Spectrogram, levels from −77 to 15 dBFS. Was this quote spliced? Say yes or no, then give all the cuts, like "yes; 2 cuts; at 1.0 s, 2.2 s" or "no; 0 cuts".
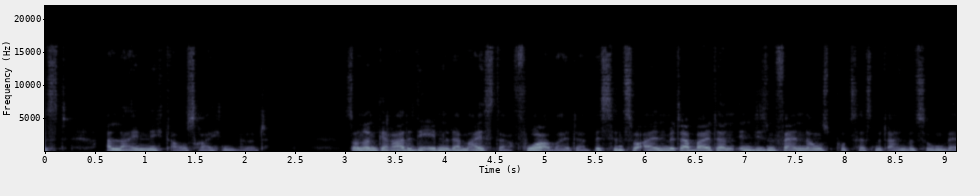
no; 0 cuts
